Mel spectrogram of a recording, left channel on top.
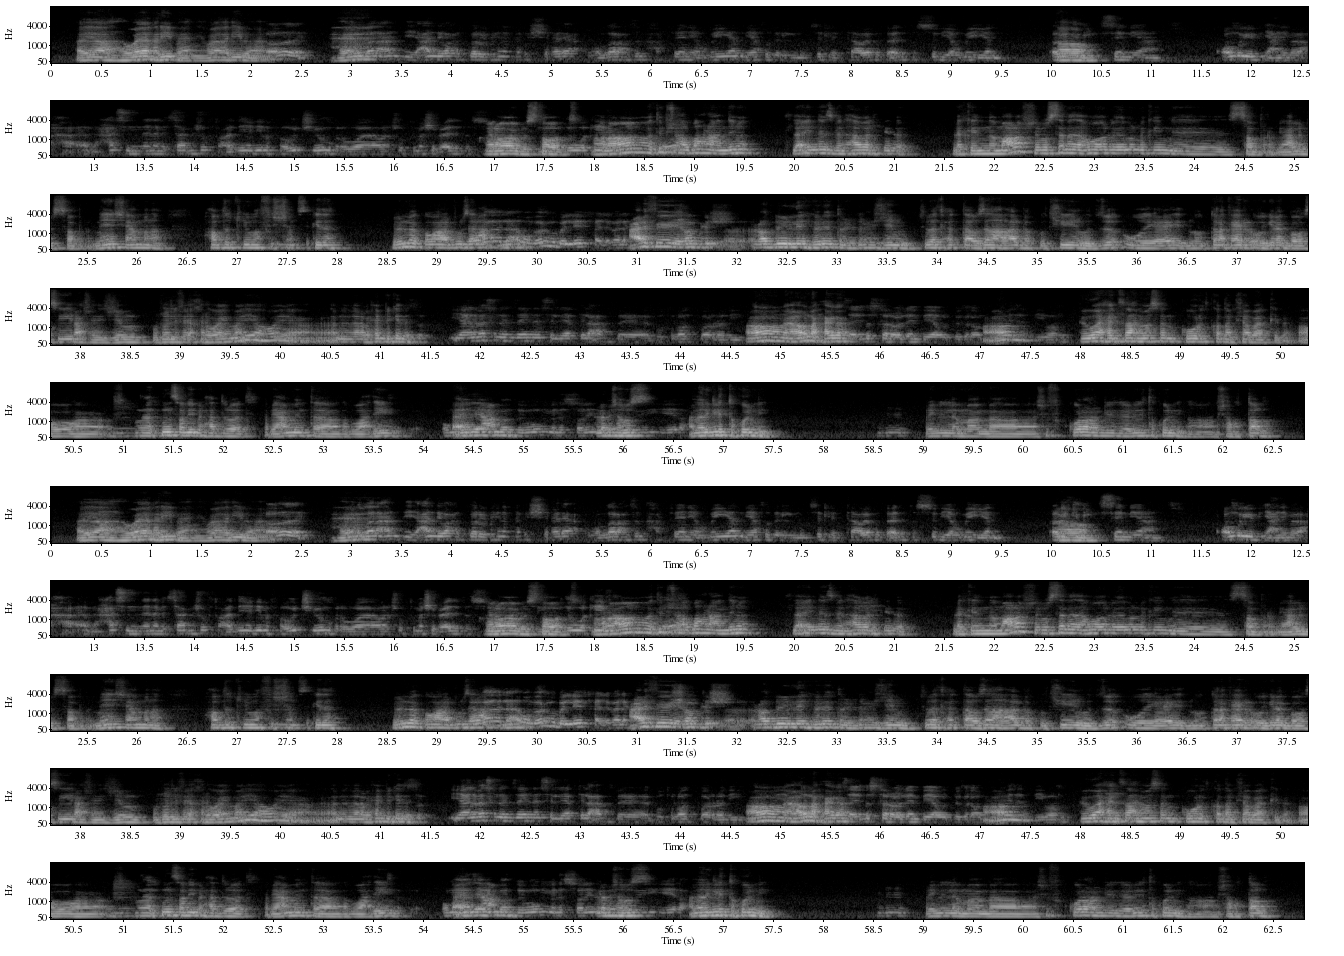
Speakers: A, on the left; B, on the right.
A: هي هوايه
B: مم.
A: غريبه يعني هوايه غريبه يعني
B: اه
A: فاهم
B: والله انا عندي عندي واحد جاري هنا في الشارع والله العظيم حرفيا يوميا ياخد الموتوسيكل بتاعه ياخد عدة الصيد يوميا راجل
A: اه
B: كبير في السن يعني عمري يعني ما ح- ما حاسس ان انا من ساعه ما شفته على الدنيا دي ما فوتش يوم غير و- وانا شفته ماشي بعدة الصيد
A: غير هو
B: ورايح
A: بيصطاد
B: يصيد هو كيف
A: ما انا اه
B: عنده
A: تمشي
B: اه
A: على البحر عندنا تلاقي الناس بالهبل
B: امم
A: كده لكن ما اعرفش بس انا هو اقول لك دايما يقول لك ايه ان الصبر بيعلم الصبر ماشي يا عم انا هفضل طول يوم واقف في الشمس
B: امم
A: كده يقول لك هو على بيوم زي
B: هو
A: العسل
B: بقى لا هو بيروحوا بالليل خلي بالك
A: عارف
B: يعني
A: ايه
B: مش شرط
A: رد
B: الش-
A: رد يقول لي يقول لي انت مش بتروح الجيم تبدا تحط اوزان على قلبك وتشيل وتزق وينط لك
B: امم
A: عرق ويجي لك بواسير عشان الجيم وتقول
B: امم
A: لي في الاخر هوايه ما هي هوايه انا انا بحب كده
B: ز- يعني مثلا زي الناس اللي هي بتلعب بطولات بره دي
A: اه
B: اللي هي
A: يعني
B: بتلعب
A: اقول لك حاجه
B: زي مستر اولمبيا والبيج رامي
A: اه
B: والحتت دي برضه
A: في واحد
B: امم
A: صاحبي مثلا كرة قدم شبه كده فهو
B: امم
A: انا اتنين صليب لحد دلوقتي طب يا عم انت طب وبعدين
B: يا ساتر ومع
A: قال
B: ذلك
A: لي يا عم
B: برضه يقوم من الصليبي
A: لا يا
B: برضه
A: باشا بص
B: ي- يلعب
A: انا رجلي بتاكلني
B: امم
A: رجلي لما ما اشوف الكوره رجلي رجلي بتاكلني فأنا مش هبطلها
